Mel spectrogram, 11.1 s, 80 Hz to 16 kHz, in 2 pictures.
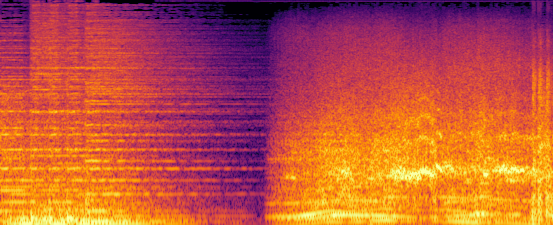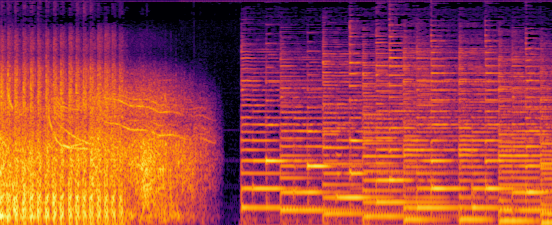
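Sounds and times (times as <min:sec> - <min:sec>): cartoon rushing skidding noise: 0:02.7 - 0:07.7
rapid rattle with falling whistles: 0:04.9 - 0:07.6.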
